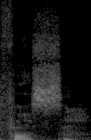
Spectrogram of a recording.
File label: "fes", Biak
